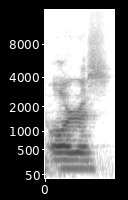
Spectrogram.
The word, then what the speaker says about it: Aurus: I ask you know is that the correct pronunciation orus real estate yes okay yes there's King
